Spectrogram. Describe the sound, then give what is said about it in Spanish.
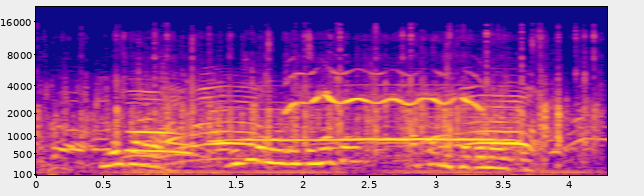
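A crowd of supporters at a political campaign rally for a candidate claps steadily throughout, dense bursts of applause mixed with raised voices and cheering that hold loud for about four seconds before easing slightly at the end. It is somewhat windy. “Es la persona que siempre rompe el primer aplauso.”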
